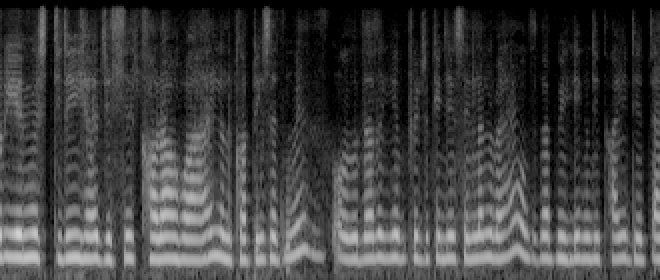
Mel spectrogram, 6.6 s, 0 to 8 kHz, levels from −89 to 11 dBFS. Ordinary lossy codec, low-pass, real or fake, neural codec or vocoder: none; 7.2 kHz; fake; codec, 16 kHz in and 24 kHz out, 0.6 kbps, FocalCodec, streaming, 4096 codes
